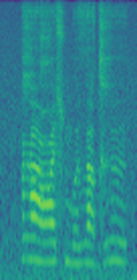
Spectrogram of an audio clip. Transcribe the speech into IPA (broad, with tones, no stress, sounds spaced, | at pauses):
ɣ a˥˧ ʕ ɛ˧ ɬ ŋʷ ɛ˩˧ ð a˧˩ d ɣ ɘ˥˧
